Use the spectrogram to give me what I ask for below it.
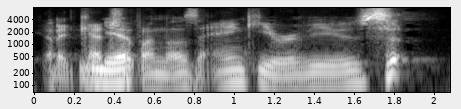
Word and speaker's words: Anki: Yeah, one thing we did, so I, and I think you might be big on Anki, as that is the correct way to say it.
